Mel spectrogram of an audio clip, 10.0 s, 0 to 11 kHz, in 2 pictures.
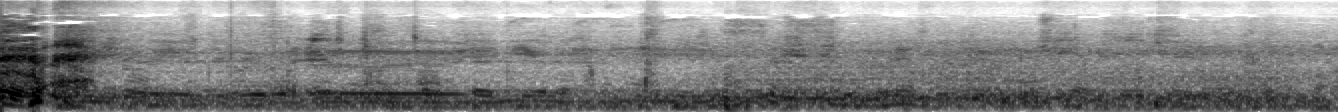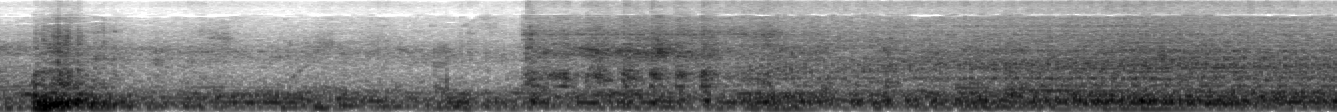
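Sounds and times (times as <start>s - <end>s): car engine humming: 7.0s - 10.0s.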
